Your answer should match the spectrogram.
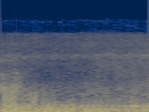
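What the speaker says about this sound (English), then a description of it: "Actually, the wind, it ain't too bad." Steady wind buffeting a microphone while bike packing across America, a continuous low rumbling roar with no other sounds.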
